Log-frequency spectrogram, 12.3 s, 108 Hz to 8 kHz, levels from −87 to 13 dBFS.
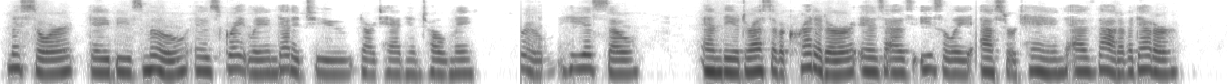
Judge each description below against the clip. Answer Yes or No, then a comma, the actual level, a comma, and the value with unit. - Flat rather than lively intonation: Yes, narrow, 2.3 semitones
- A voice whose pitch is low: No, high, 200 Hz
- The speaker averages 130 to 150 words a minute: Yes, average, 140 wpm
